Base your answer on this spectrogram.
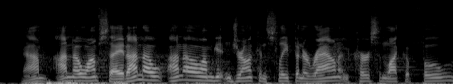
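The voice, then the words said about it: Put-on Southern hillbilly accent. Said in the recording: “Bunch of hillbilly talk ... usually it was in that accent ... I am from the South”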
